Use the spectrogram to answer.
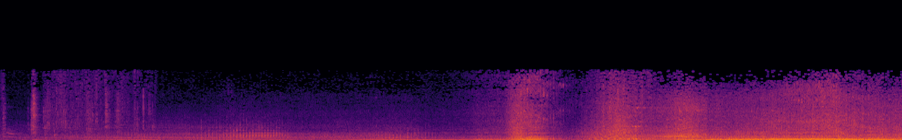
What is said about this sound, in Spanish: La hilera de vehículos entra el pueblo, se detienen en la plaza. Los soldados bajan de los camiones.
